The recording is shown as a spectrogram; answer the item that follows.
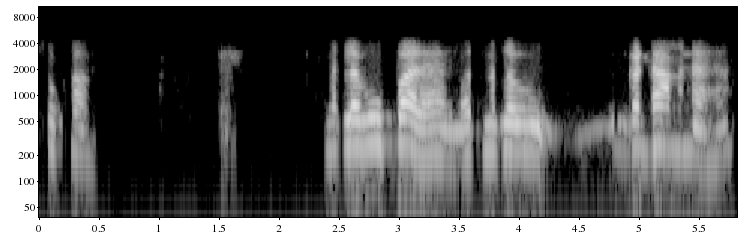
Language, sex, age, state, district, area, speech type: Hindi, female, 30-45, Bihar, Begusarai, rural, conversation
